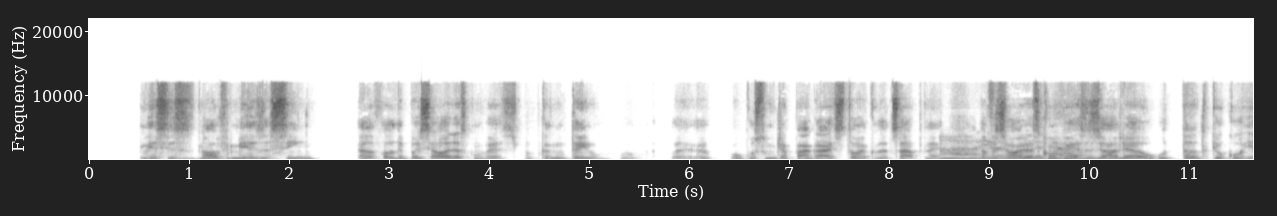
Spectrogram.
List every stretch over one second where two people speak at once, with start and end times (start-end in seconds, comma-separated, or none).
8.5-10.1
